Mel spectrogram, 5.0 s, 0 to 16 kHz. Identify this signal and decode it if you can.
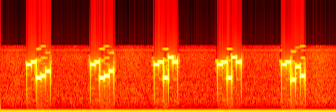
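Five-tone selective call (ZVEI), heard as quick runs of five tones, tones of about 70 ms. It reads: 89235 89235 89229 89229 89173
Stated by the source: ZVEI five-tone call received by SDR, from the audio server of Feuerwehr Orlamünde (fire brigade).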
